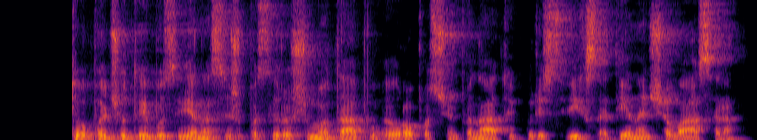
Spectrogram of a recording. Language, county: Lithuanian, Vilnius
